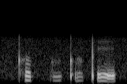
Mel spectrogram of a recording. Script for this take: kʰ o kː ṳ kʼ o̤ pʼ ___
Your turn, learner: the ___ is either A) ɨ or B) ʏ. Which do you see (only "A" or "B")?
B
